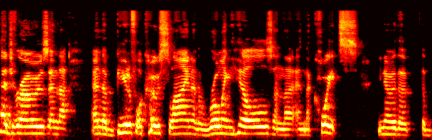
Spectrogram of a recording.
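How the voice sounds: At a moderate pace, a woman speaks with a medium pitch and fairly even intonation.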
